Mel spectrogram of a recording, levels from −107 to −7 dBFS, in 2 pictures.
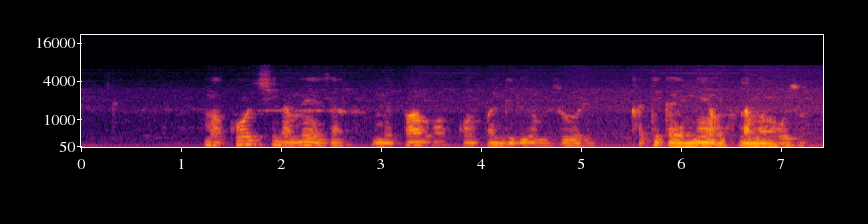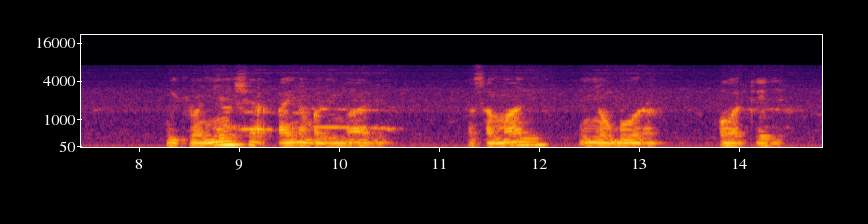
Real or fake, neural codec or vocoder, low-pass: real; none; 7.2 kHz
